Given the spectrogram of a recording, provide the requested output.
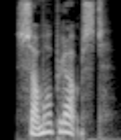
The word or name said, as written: sommerblomst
